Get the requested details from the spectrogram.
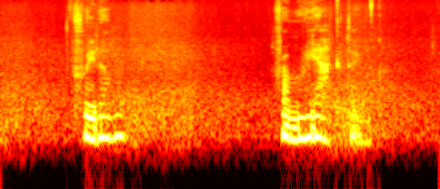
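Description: A woman speaks briefly and softly close by.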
